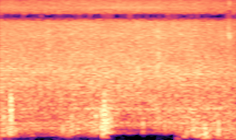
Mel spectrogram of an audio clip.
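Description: Steady wind rushes over the open sea aboard a small sailboat heading for Sicily under damaged sails with no engine, a constant breathy roar with soft gusts and faint rustling close to the microphone.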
